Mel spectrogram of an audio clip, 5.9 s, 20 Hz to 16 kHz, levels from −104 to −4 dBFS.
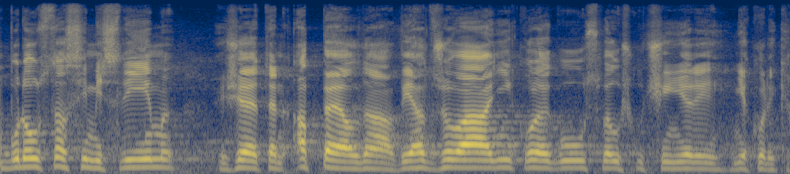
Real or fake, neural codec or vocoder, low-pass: real; none; 14.4 kHz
